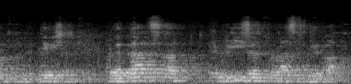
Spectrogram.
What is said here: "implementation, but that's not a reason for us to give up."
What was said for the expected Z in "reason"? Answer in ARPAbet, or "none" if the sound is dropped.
Z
